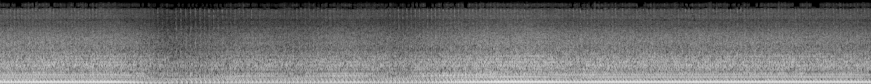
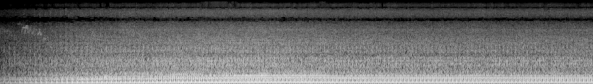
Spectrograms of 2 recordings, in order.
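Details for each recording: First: Toro Recycler Personal Pace mower with a Loncin engine after a belt change, choke manually closed; even single-cylinder drone that sags and recovers every few seconds, running a bit slow, RPM set slightly low. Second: Toro Recycler Personal Pace mower with Loncin engine, just after belt change, started with choke manually closed: small single-cylinder spins up to steady even fast beat, clean tone; runs well, RPM maybe needs slight adjustment.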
